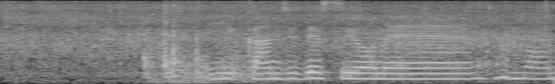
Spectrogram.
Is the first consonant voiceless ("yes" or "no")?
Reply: yes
